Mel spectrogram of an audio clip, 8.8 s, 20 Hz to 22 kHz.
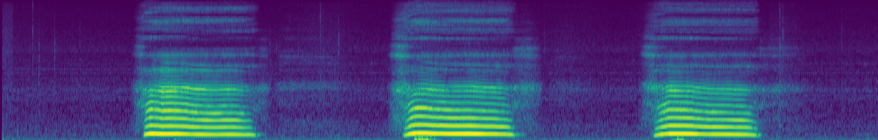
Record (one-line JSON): {"exhalation_length": "8.8 s", "exhalation_amplitude": 1267, "exhalation_signal_mean_std_ratio": 0.59, "survey_phase": "beta (2021-08-13 to 2022-03-07)", "age": "45-64", "gender": "Female", "wearing_mask": "No", "symptom_none": true, "symptom_onset": "6 days", "smoker_status": "Ex-smoker", "respiratory_condition_asthma": false, "respiratory_condition_other": false, "recruitment_source": "REACT", "submission_delay": "2 days", "covid_test_result": "Negative", "covid_test_method": "RT-qPCR"}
